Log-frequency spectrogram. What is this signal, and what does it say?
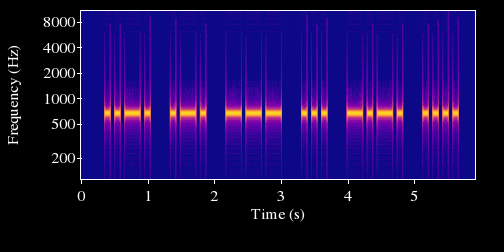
Morse code, heard as a keyed tone, about 16 wpm, 680 Hz. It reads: FROSCH
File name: Morsekurs / Witze / Witz 08. November 2022 70 F80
